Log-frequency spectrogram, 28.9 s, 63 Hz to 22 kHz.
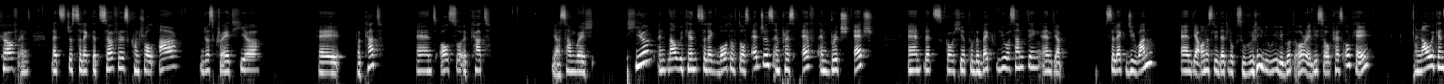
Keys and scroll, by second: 0.4 Tab, 2.3 ctrl+r, 10.5 ctrl+r, 13.1 2, 15.7-16.1 typing, 20.9 Tab, 21.1 Tab, 21.3 Tab.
